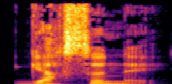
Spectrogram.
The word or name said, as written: garçonnet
